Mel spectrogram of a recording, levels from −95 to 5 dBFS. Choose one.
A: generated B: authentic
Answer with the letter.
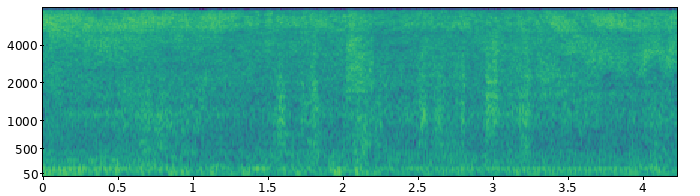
B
